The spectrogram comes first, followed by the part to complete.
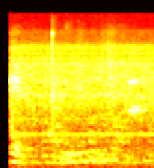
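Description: A person's voice, low and drawn out, over steady background hiss.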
